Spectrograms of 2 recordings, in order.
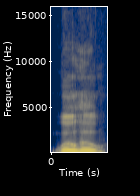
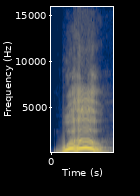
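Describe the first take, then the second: First: It is said at a normal, quieter volume. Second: It is said more loudly.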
